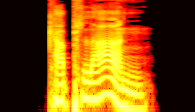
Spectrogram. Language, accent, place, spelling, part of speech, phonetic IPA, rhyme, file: German, Germany, Berlin, Kaplan, noun, [kaˈplaːn], -aːn, De-Kaplan.ogg
- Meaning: chaplain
